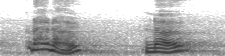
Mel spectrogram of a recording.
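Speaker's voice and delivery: high-pitched, reassuring tone.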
